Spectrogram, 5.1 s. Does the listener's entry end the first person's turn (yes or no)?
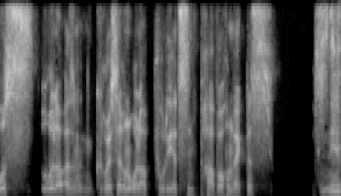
yes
